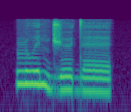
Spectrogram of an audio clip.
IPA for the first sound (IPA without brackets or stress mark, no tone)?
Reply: ɭ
